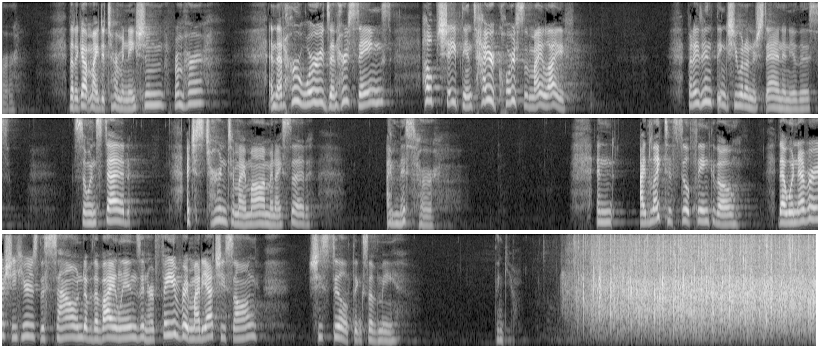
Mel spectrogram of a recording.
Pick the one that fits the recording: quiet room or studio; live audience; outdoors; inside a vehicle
live audience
